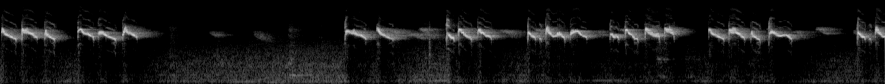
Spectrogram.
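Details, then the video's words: Malaysian Oriental white-eye kept as a songbird, delivering fast runs of bright, high chirps in groups of three to five, with a quiet gap of nearly two seconds midway. "Malaysian Mata Puteh Happy Buka Sing"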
